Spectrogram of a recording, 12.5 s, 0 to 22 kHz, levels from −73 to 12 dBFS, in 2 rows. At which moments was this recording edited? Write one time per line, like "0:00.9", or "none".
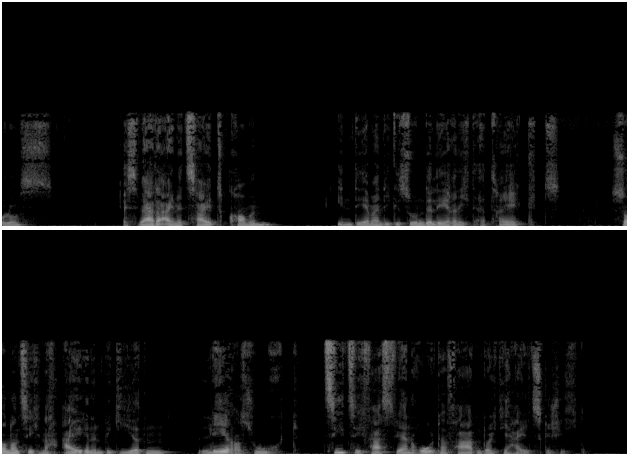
0:09.4

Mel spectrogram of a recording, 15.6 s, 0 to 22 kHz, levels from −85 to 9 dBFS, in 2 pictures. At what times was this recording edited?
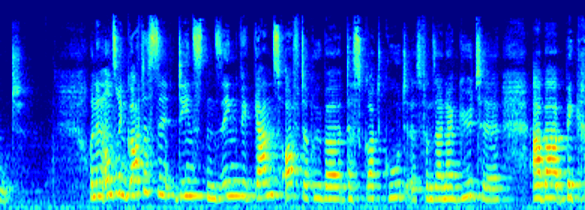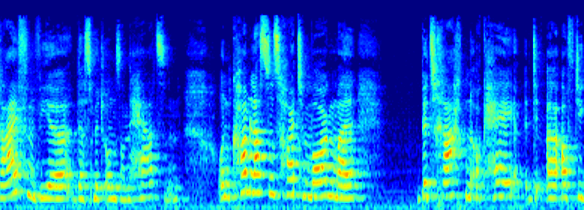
0:10.6

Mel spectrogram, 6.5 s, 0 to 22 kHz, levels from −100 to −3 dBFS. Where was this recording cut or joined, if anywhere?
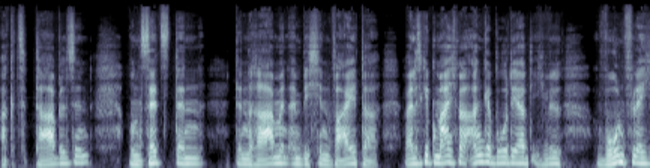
0:05.3

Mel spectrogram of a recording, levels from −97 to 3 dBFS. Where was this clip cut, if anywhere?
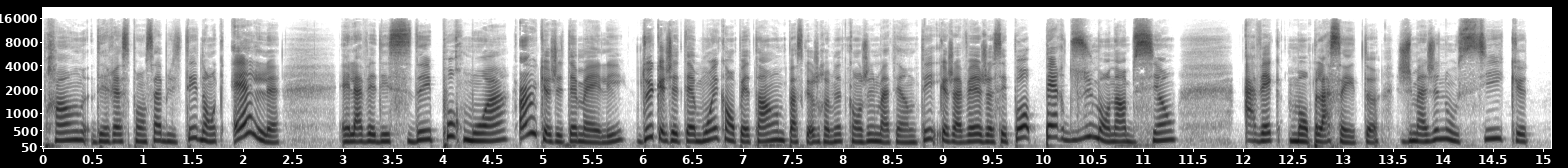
0:04.7
0:08.9
0:13.4

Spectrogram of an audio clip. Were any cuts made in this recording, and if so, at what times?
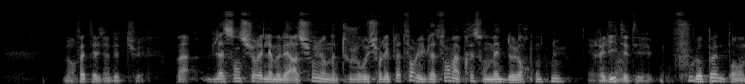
none

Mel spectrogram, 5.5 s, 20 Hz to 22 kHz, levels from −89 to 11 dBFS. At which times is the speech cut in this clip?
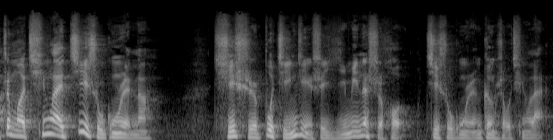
none

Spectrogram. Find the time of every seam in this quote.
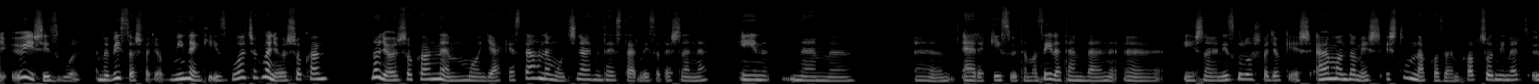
0:07.2

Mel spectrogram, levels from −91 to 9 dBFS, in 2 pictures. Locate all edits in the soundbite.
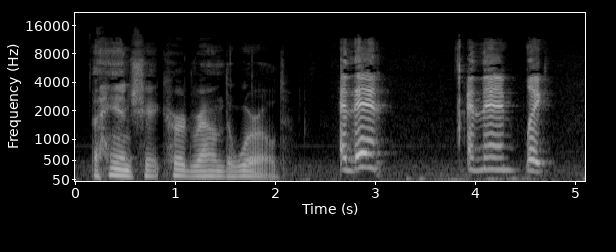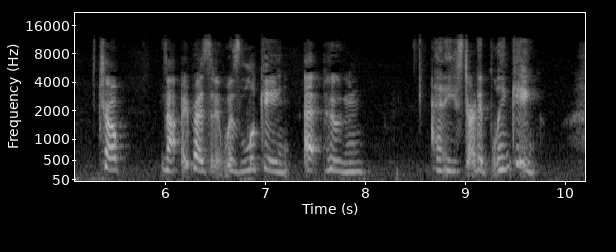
0:04.5

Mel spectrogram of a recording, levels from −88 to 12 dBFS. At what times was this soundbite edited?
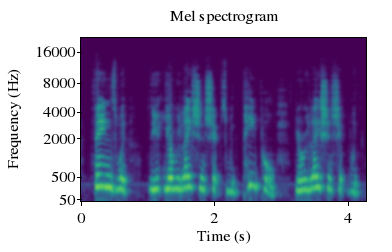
none

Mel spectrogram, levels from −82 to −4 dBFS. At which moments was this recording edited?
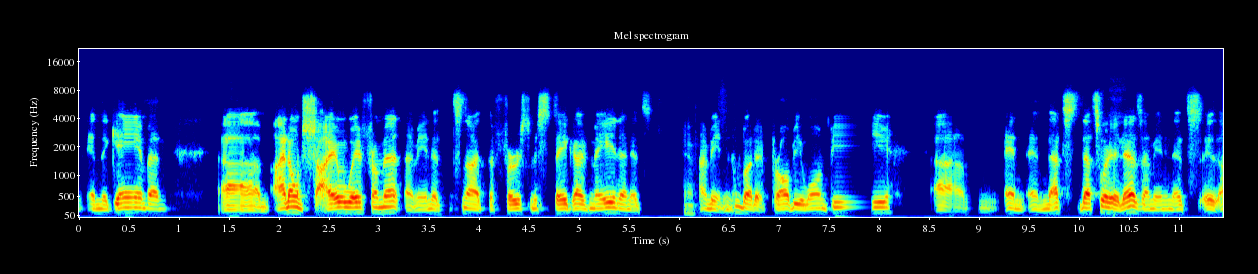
0:06.6

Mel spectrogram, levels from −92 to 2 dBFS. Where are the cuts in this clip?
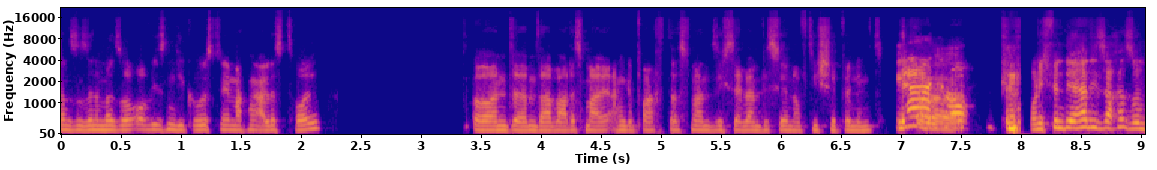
0:07.0
0:08.0

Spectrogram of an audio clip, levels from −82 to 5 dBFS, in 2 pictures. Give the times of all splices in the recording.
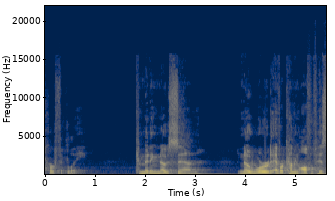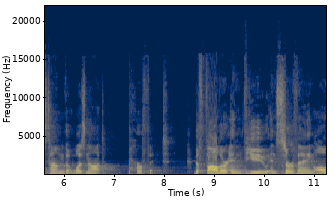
0:08.5

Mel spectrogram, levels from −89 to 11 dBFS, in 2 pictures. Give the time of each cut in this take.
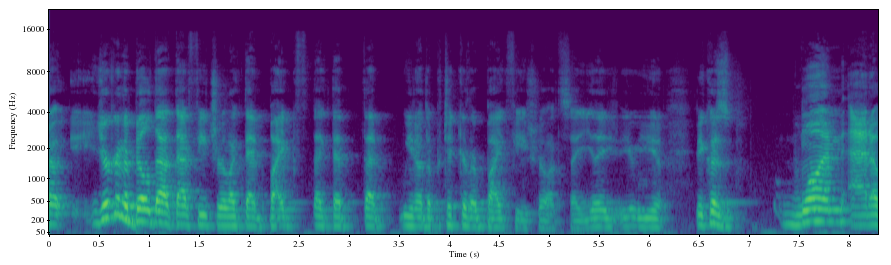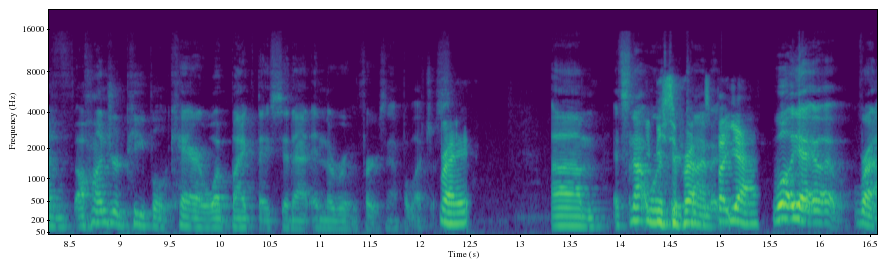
none

